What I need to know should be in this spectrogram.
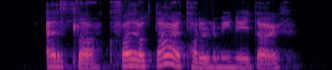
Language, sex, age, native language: Icelandic, female, 13, Icelandic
